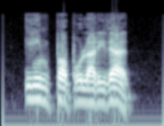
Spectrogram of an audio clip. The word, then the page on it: impopularidad: espagnol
